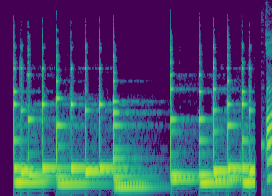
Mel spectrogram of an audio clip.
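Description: A phone-ringtone-style melody of quick, bright struck notes, like a marimba. One phrase ends on a longer low note, then after a brief pause it repeats and cuts off suddenly.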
